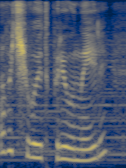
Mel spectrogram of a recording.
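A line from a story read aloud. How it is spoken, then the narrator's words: Cheerful question. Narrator (Russian): спрашивал дядин приказчик весело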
